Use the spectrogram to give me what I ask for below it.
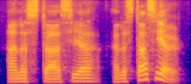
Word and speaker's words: Anastacia Anastascio: Welcome to Super normalized Anastasia Anastasio thank you for saying my name correctly I practi so Anastasia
